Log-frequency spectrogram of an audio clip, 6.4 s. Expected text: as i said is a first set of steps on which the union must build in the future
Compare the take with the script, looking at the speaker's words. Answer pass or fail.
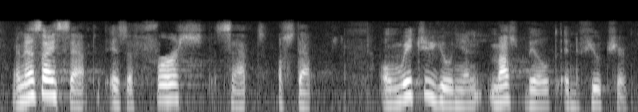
pass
